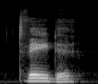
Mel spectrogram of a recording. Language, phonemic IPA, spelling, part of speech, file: Dutch, /ˈtwedə/, 2e, adjective, Nl-2e.ogg
- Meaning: abbreviation of tweede (“second”); 2nd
